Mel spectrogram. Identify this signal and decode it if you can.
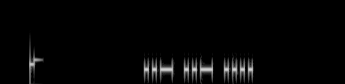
Morse code, heard as a keyed tone, about 30 wpm, 700 Hz. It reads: UUH
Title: USA Call Sign Postfixes - 3 Letters 30wpm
